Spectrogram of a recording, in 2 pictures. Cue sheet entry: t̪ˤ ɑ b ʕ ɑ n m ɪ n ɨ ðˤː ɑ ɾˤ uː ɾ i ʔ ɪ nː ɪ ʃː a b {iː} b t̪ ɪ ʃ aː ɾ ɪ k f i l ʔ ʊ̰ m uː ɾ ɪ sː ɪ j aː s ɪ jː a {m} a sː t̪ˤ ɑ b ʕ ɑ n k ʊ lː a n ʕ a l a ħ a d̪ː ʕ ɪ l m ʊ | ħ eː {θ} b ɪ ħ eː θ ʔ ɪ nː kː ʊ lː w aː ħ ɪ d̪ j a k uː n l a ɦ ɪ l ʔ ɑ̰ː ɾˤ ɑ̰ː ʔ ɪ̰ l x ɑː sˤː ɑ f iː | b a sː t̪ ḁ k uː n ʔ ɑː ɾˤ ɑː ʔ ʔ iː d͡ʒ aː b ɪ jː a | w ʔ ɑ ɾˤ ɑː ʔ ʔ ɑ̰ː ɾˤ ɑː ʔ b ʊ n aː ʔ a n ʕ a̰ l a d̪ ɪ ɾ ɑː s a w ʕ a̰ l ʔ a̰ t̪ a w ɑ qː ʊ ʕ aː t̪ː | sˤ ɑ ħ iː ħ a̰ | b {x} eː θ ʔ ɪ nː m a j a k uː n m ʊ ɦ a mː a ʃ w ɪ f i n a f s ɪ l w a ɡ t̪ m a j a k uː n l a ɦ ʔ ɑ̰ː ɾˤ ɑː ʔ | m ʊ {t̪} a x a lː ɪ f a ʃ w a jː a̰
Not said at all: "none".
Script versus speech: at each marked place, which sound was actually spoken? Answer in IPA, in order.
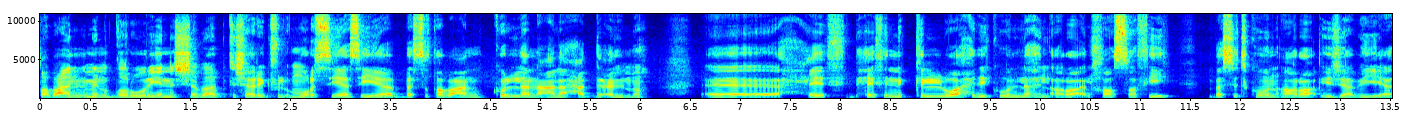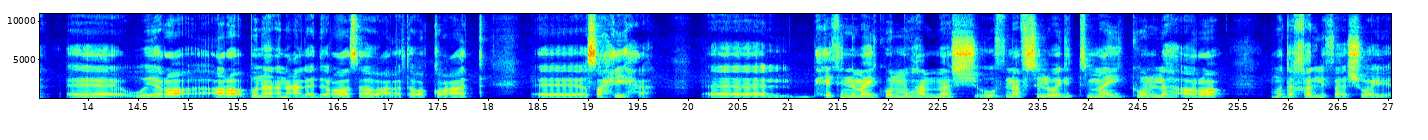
aː, b, θ, ħ, t̪

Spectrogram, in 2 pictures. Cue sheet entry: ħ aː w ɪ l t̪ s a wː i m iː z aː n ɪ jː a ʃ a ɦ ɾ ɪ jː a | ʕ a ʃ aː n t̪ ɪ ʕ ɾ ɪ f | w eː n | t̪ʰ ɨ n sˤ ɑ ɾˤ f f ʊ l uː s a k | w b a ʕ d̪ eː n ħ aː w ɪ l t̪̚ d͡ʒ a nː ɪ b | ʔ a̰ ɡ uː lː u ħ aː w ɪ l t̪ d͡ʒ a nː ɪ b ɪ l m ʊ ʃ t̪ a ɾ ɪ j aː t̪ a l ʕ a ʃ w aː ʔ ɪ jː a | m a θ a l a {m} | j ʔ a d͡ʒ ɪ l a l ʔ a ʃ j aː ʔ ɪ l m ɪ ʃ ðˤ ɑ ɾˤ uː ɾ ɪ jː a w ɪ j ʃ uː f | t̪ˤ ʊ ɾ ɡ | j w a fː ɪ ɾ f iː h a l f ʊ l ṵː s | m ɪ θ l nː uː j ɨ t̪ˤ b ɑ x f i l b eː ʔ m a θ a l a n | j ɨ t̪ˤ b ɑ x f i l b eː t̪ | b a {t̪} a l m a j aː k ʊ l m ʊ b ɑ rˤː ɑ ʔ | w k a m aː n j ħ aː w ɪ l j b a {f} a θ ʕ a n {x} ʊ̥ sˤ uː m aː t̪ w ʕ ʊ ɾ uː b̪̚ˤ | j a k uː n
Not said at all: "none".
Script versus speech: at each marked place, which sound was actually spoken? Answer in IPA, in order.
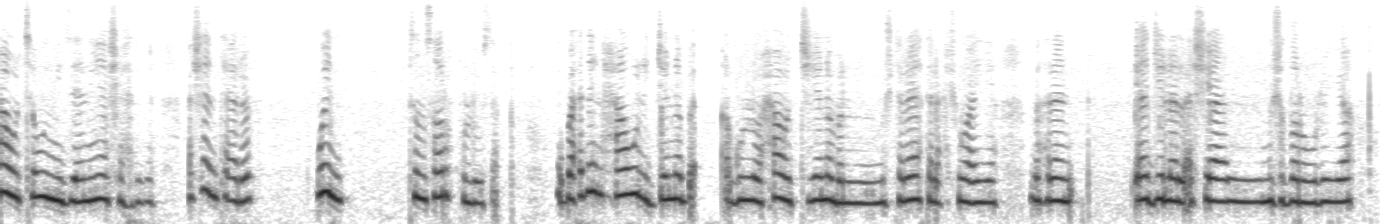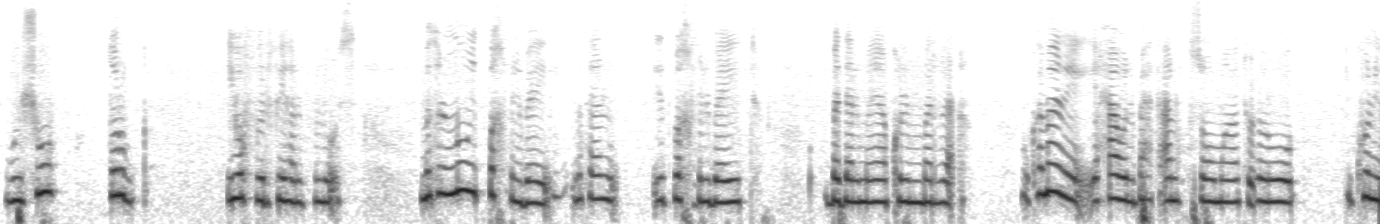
n, d̪, ħ, x

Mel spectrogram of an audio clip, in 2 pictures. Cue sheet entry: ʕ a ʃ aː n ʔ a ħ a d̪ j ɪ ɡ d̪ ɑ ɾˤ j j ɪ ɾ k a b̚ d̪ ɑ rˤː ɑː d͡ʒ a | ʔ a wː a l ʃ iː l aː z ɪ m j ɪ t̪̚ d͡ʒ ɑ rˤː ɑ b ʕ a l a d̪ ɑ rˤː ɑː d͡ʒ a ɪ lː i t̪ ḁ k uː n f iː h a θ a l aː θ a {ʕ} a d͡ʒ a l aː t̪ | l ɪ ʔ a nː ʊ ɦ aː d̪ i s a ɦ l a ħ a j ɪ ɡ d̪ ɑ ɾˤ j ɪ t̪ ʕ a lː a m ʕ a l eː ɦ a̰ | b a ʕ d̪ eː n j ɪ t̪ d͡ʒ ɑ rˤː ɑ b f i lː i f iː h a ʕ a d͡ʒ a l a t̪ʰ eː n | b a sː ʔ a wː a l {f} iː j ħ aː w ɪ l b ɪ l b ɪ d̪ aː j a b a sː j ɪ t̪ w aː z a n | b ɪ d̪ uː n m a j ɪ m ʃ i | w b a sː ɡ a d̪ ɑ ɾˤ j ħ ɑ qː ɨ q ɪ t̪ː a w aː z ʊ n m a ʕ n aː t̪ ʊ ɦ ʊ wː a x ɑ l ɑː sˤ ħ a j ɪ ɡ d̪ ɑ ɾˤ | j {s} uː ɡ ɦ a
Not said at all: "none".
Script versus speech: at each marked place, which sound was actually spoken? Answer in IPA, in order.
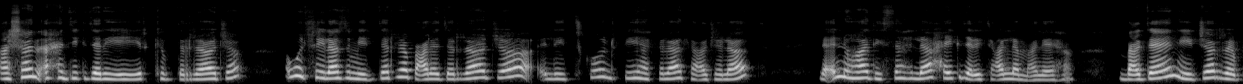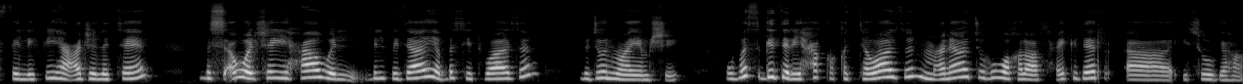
ʕ, ʃ, s

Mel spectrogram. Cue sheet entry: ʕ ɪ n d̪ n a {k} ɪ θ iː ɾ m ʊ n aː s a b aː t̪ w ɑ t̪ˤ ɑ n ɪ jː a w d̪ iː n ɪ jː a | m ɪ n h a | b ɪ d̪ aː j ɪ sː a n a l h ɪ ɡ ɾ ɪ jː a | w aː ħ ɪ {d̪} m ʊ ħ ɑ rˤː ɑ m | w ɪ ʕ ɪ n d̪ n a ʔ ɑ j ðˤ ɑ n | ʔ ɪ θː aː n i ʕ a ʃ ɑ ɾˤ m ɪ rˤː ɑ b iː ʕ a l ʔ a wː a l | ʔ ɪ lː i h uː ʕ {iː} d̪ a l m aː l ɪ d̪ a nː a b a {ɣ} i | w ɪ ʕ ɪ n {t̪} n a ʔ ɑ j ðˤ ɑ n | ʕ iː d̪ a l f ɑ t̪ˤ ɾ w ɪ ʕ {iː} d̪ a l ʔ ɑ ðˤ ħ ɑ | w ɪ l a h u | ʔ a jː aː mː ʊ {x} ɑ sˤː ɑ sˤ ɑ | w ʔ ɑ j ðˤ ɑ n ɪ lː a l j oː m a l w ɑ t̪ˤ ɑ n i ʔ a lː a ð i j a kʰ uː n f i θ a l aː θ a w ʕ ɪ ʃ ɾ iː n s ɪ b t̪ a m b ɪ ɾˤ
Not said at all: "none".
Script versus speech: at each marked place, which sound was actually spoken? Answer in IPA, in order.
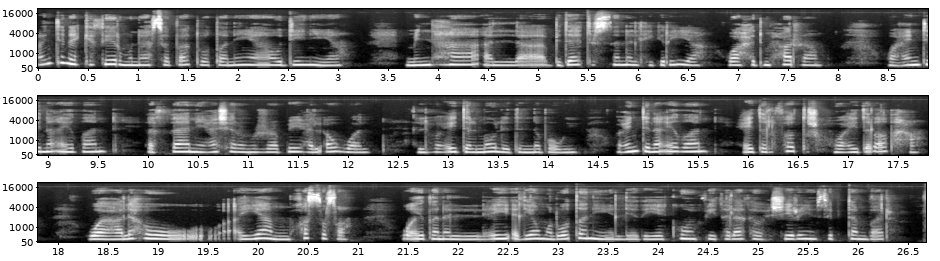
k, d̪, iː, w, d̪, iː, x

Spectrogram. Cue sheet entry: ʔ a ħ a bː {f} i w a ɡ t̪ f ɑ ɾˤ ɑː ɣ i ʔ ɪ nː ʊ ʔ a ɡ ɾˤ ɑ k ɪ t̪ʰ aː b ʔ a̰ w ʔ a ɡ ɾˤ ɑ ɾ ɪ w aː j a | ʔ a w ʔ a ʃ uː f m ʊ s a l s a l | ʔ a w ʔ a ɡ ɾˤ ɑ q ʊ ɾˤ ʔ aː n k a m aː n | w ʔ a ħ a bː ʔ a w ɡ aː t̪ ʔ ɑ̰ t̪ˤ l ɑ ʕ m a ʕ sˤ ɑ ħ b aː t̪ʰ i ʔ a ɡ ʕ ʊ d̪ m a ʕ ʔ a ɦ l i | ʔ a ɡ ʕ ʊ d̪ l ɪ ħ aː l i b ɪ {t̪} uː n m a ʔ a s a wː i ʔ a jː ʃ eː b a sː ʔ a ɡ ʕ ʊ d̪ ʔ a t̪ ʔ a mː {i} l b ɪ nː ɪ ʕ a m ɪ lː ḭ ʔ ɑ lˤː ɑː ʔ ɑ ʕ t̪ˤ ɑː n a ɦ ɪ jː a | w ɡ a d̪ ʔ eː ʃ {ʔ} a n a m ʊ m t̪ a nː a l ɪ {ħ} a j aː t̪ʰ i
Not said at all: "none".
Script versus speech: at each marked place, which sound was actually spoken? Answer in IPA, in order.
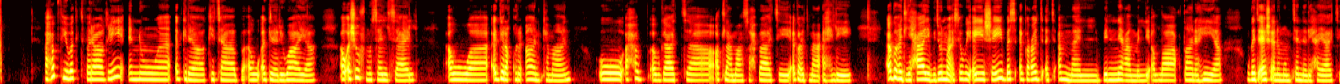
f, d̪, a, ʔ, ħ

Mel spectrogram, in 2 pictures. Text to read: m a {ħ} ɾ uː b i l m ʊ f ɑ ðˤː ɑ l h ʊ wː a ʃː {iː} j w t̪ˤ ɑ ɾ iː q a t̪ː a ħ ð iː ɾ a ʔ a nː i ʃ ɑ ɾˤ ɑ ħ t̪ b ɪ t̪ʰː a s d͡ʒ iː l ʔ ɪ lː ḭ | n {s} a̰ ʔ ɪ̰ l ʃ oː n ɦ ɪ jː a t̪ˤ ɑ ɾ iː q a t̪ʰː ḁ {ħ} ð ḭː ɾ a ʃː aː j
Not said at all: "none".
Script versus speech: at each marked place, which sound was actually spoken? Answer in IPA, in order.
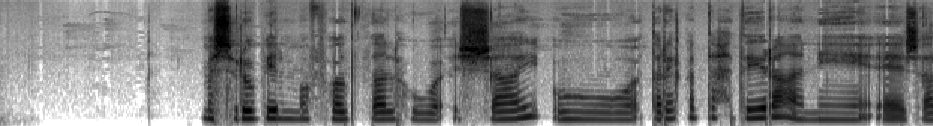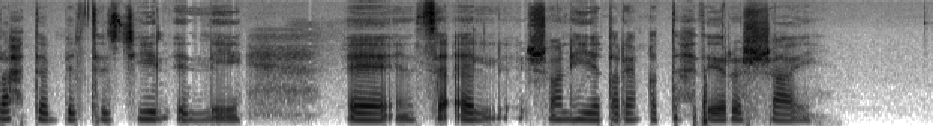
ʃ, aː, s, ħ

